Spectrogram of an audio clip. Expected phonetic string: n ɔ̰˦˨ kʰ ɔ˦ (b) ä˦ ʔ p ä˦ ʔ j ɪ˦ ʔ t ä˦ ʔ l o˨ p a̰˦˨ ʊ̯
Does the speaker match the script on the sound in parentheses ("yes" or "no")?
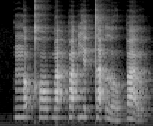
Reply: yes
